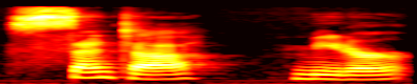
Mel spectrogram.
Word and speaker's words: centimeter: And we can add sɛntəˌmitər or mɪləˌmitər. The tip for you here is that we are going to use that schwa syllable in that word. So you're gonna have sɛntəˌmitər, sɛntəˌmitər, and mɪləˌmitər, mɪləˌmitər.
